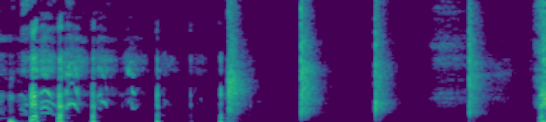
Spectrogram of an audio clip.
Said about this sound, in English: That's me slapping my leg.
